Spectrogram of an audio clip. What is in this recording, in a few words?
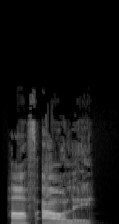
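"half hourly", British English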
